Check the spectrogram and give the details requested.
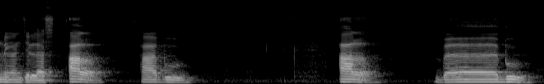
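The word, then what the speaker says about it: الباب: Al-babu, karena huruf ba di sini, di setelah huruf la, huruf ba. Maka la-nya ini diucap dengan jelas. Al-babu.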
